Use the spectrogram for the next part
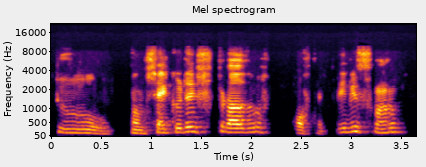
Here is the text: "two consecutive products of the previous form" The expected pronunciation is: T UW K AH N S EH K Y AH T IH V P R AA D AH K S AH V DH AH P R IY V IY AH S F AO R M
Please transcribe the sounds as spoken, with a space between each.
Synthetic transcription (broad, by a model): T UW K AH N S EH K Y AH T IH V P R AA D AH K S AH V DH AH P R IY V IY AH F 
